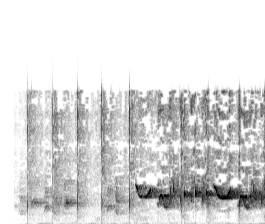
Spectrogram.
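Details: Bulbuls singing in Iraq: a few sharp clicks repeated about every third of a second, then a rich, continuous warbling run of rising and falling whistled notes that grows louder toward the end.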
